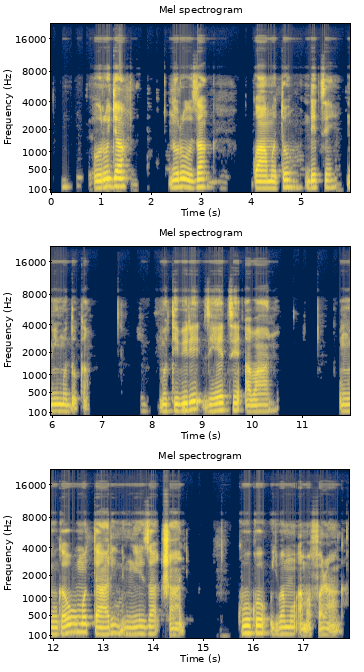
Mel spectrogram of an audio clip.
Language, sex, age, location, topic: Kinyarwanda, male, 25-35, Musanze, government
